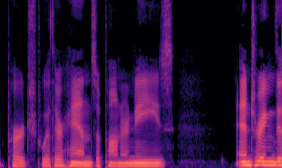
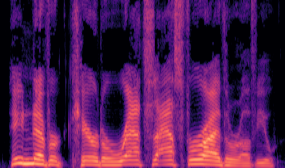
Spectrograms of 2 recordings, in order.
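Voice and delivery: angry outburst; 3 semitones higher, 7 dB louder than usual. A narrator's reading. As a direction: spit it out like a father who has held it in. Father's angry outburst at daughter.

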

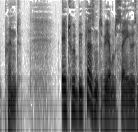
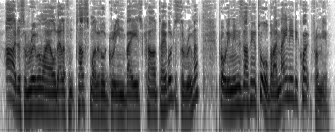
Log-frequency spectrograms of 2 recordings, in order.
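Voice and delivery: gushing tabloid hack; 5 semitones higher than usual. Acted. Journalist Murray greeting Arthur on the phone, gushing. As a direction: lay the flattery on thick. Murray voiced, high and chatty.

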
